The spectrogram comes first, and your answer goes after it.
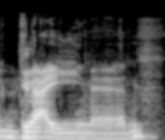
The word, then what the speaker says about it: Gaiman: written by author Neil Gaiman this was back in the 90s he's it's spelled James really Micah it's spelled g-a-i okay it's a guy man yeah man he's he's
